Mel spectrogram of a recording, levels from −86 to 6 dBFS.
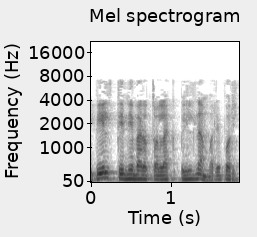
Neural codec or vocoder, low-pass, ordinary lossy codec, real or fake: none; 7.2 kHz; Opus, 64 kbps; real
